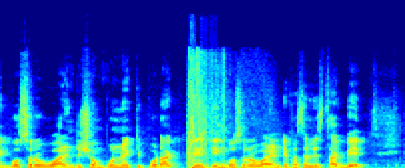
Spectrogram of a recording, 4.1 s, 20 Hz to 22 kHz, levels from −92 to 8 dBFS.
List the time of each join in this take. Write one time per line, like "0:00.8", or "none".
0:01.9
